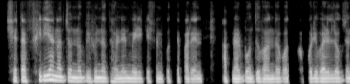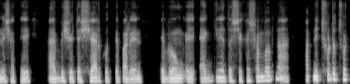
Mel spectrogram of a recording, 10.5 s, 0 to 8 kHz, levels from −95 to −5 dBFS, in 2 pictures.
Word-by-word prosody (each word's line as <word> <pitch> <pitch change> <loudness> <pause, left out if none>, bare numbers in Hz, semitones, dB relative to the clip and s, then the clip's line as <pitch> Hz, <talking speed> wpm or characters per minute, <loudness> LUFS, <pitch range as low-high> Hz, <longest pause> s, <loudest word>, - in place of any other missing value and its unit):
সেটা 130 -3 +1
ফিরিয়ে 155 +3 +4
আনার 140 -3 +4
জন্য 125 -2 +4 0.2
বিভিন্ন 115 +1 +3
ধরনের 110 0 +2
মেডিটেশন 110 0 -2
করতে 110 -1 -7
পারেন। 100 0 -1 0.4
আপনার 105 -1 +1
বন্ধু-বান্ধব 105 -2 +1
অথবা, 105 - -9
পরিবারের 110 0 +2
লোকজনের 110 0 0
সাথে 110 0 -2 0.4
অ্যা 105 - +1
বিষয়টা 110 0 -1
শেয়ার 120 -1 +3
করতে 110 +1 -4
পারেন 105 -1 +1 0.4
এবং 110 +1 +4 0.2
এ - - +3 0.2
একদিনে 125 +2 +1
তো 130 - 0
শেখা 130 +2 -2
সম্ভব 140 +2 +3
না। - - +3 0.4
আপনি - - +3
ছোট, 185 +1 0
ছোট 175 -1 +1
110 Hz, 170 wpm, -23 LUFS, 110-125 Hz, 0.4 s, ফিরিয়ে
